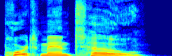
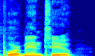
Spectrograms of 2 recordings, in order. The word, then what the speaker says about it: portmanteau: Portmanteau pronounced correctly. And I know it was me, Ben. It was me. I said portmanteau. I don't know why. I know how to pronounce it. I just got caught up in the moment.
